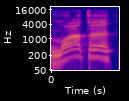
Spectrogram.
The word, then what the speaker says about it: мате: Вот, кстати, хороший вопрос, что популярнее, вино в Аргентине или тот напиток, о котором мы будем говорить, и это мате. Во-первых, правильно ли я произношу ударение? – Мате, да.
